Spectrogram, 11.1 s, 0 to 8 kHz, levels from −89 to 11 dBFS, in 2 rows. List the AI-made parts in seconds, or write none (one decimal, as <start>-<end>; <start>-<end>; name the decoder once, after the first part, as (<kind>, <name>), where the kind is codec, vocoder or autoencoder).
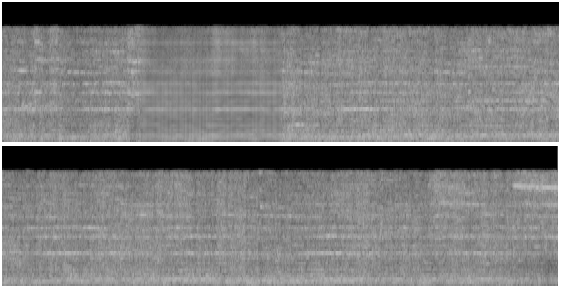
1.4-2.8 (vocoder, Vocos)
